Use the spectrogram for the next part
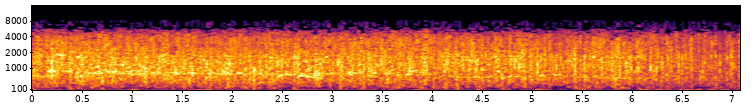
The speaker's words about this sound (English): Please do not whistle or shout. Simply applaud. There's the applause indicator over the throne, and here we go in the order that came to the microphone. Your applause only for number 2, Mrs. Verdna Hansen, number 2.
